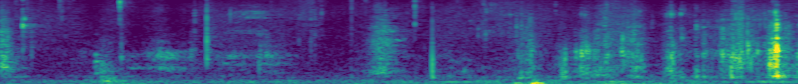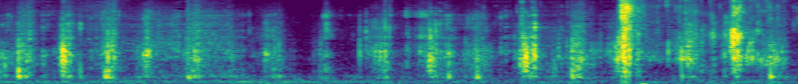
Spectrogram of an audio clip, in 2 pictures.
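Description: A woman chews wet, crunchy food loudly and close up.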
